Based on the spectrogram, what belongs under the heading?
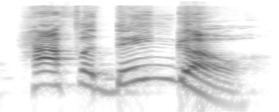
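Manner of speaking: bad Australian accent. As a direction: attempt a broad Australian accent, badly. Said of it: "a terrible attempt at an Australian accent".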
